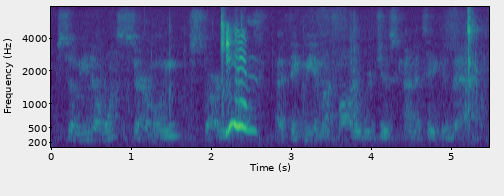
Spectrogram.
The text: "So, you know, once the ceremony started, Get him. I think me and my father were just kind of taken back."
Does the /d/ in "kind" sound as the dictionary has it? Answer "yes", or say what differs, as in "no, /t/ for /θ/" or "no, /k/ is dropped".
yes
